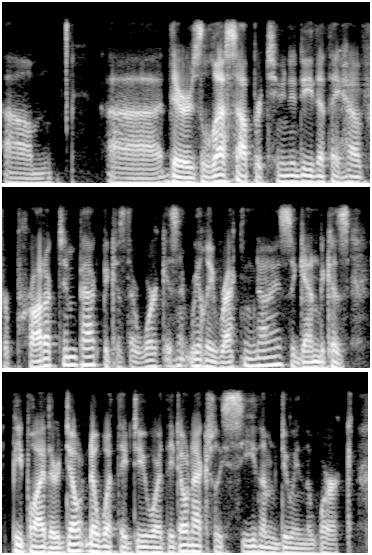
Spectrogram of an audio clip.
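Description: An ordinary speaking voice from a man, fairly low in pitch, with ordinary pitch variation and a fairly quick pace. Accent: American. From Michigan, US. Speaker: design manager. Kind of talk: conversational interview.

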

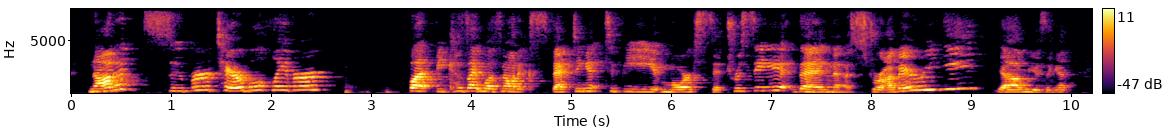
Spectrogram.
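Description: A woman with a high pitch uses a raised, projected voice with a bright, sharp tone. Her pitch swings very widely and her loudness shifts a lot at a moderate pace. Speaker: cannabis comedy show co-host. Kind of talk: casual comedy banter. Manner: animated, excitable, swears casually.

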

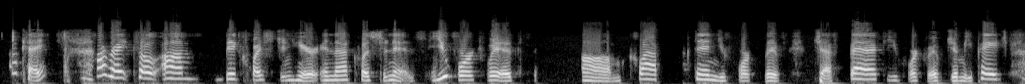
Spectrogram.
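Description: A woman with an American accent and an unremarkable speaking voice, medium in pitch and fairly slow, in a dry, close sound with no echo. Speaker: podcast host, intuitive and author. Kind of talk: interview intro and conversation.

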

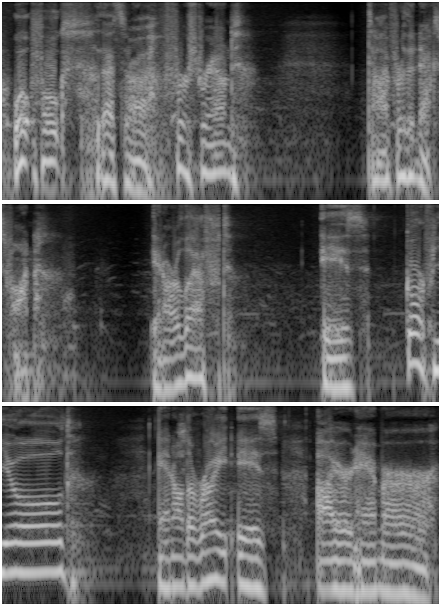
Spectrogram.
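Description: At a very slow pace, a man speaks at a medium pitch with lively intonation and very even loudness. Long, frequent pauses break up his speech. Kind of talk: boxing ring announcer. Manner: loud, showy.

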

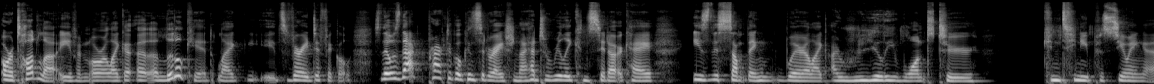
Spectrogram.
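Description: A woman with an Australian accent talks at a fairly quick pace in a medium pitch with ordinary pitch variation. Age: 30s. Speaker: tech director and former opera singer. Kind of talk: interview. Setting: remote call. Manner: animated.

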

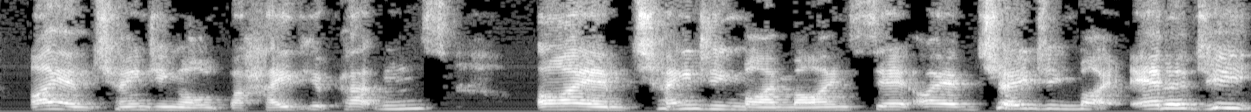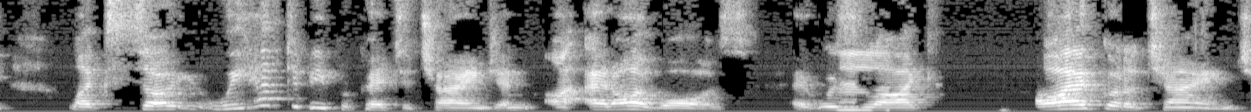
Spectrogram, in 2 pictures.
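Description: With music playing behind her, a woman speaks at a moderate pace in an Australian accent. Her pitch is fairly high and swings very widely. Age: 50s. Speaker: author and women's coach. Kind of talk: interview.

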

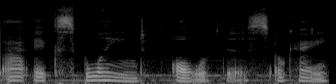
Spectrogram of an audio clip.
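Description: A woman's voice in a Southern US accent. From US South, North Alabama. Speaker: spiritual podcaster. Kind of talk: casual chat.

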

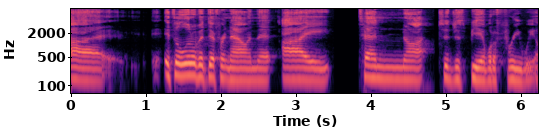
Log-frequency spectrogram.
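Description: An unremarkable speaking voice with an American accent, at a moderate pace and with fairly even intonation. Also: man, fairly high pitch for a man. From US Northeast (Pittsburgh). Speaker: sports writer. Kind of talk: casual chat.

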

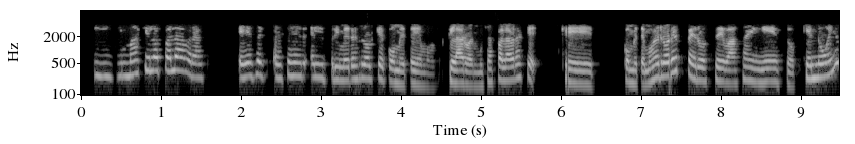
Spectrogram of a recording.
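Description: Her voice sits fairly high, and it rises and falls over a very wide range. This woman talks at a moderate speed. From Puerto Rico. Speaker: English teacher. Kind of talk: casual chat.

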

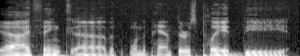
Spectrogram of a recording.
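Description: In an American accent, a man speaks at a moderate pace with a very deep, low pitch and ordinary pitch variation. The recording is very clean, with a silent background. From Los Angeles, US. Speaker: restaurant founder and CEO. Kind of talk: casual podcast chat.

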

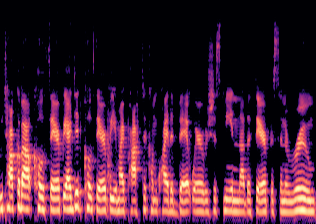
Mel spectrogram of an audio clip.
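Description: Very fast pace from a woman with fairly low pitch and fairly even intonation. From New Jersey, then upstate New York. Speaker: therapist. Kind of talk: interview conversation.

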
